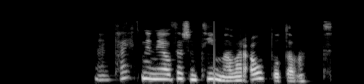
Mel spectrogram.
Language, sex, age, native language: Icelandic, female, 30-39, Icelandic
